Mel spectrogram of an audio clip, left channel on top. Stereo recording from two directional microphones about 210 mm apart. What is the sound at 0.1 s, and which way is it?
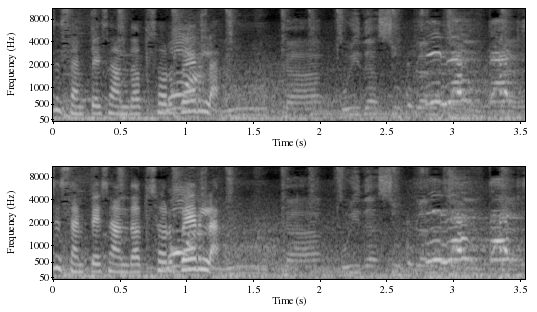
A woman's voice, centre (ahead or behind).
